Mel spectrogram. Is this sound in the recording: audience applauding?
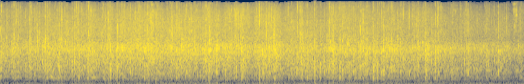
yes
